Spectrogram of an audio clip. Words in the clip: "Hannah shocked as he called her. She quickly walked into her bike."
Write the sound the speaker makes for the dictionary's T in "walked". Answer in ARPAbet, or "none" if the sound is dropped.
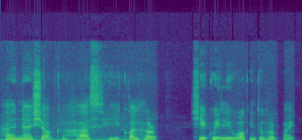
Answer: none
